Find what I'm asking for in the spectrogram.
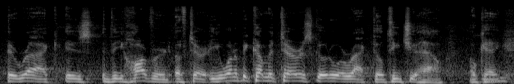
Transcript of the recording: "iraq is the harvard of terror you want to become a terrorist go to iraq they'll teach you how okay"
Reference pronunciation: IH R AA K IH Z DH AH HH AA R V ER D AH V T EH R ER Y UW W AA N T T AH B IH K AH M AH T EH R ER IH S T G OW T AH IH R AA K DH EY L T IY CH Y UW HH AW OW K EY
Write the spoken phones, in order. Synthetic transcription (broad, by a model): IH R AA K IH Z DH AH HH AA R V ER D AH V T EH R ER Y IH W AA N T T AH B IH K AH M AH T EH R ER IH S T G OW T AH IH R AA K DH EY L T IY CH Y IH HH AW OW K EY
